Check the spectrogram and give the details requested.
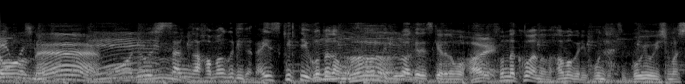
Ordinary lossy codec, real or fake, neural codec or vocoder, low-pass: none; fake; vocoder, 44.1 kHz, 128 mel bands every 512 samples, BigVGAN v2; 7.2 kHz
